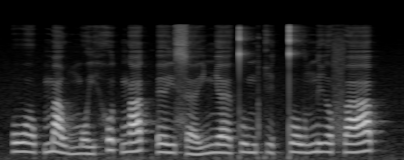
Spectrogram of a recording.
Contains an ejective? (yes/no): no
